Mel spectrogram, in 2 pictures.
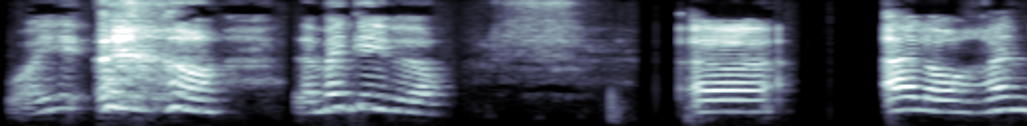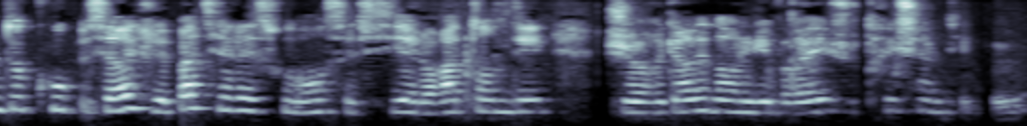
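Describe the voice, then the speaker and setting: A woman's voice: on the high side, steady tone, moderate pace, sharp tone, slight background noise. A woman giving a casual tarot reading to her laptop, hesitant and full of fillers and self-corrections. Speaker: tarot reader. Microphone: laptop built-in mic.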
